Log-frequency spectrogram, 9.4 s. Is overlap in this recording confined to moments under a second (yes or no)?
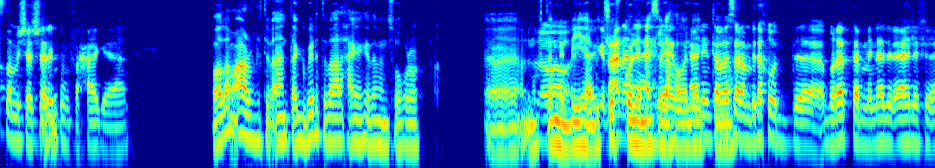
no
